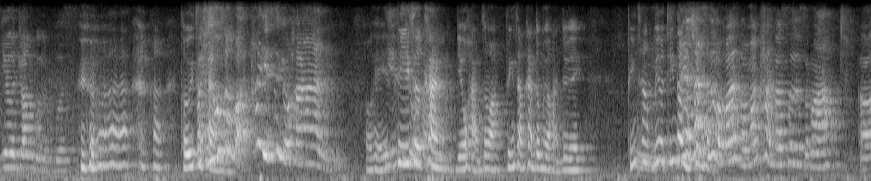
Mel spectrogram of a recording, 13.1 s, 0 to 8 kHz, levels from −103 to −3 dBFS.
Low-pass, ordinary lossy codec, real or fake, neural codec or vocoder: 7.2 kHz; Opus, 32 kbps; real; none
